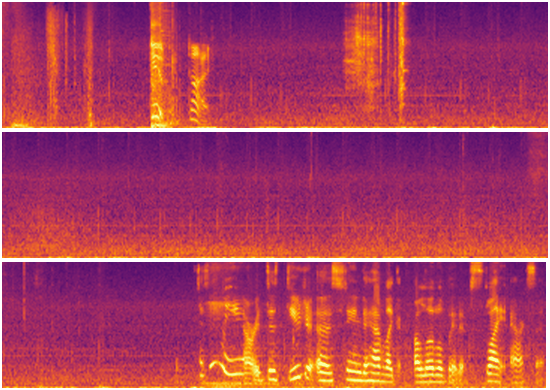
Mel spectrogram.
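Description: Footsteps crunch on sand and rock.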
